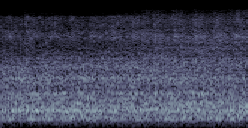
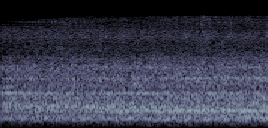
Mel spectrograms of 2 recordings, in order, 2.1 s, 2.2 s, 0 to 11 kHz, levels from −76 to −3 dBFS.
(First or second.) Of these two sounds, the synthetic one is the first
